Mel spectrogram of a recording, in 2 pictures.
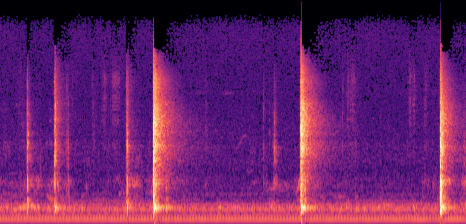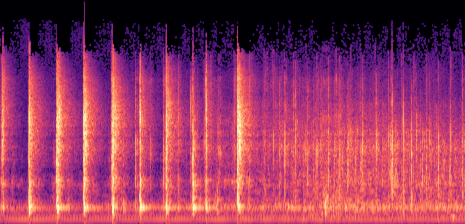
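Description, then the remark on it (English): Two whips are cracked overhead at the same time as a trick, without getting them tangled, starting with scattered sharp snaps, then building into a rapid alternating series of loud cracks that blur into continuous snapping toward the end. “This is to pop two whips over your head at the same time without getting them tangled together.”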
